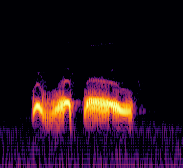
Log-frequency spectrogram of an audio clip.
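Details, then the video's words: Single low, breathy two-part coo from a spotted dove, a call for getting wild doves to answer: a wavering opening note, a brief gap, then a longer even coo. "Tiếng chim cu gáy thúc đấu cực đỉnh"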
